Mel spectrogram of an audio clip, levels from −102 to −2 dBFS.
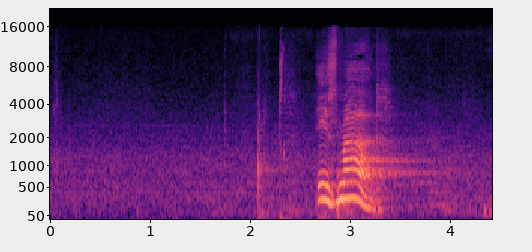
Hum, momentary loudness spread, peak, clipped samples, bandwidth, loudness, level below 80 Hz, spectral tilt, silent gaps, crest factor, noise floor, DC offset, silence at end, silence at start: none; 27 LU; -10 dBFS; under 0.1%; 15.5 kHz; -25 LUFS; -64 dBFS; -6 dB/octave; none; 20 dB; -56 dBFS; under 0.1%; 0.85 s; 2.05 s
